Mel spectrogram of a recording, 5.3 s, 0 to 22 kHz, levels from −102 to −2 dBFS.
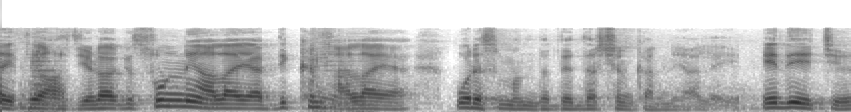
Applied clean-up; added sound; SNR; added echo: neural separator model SepFormer DNS4.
